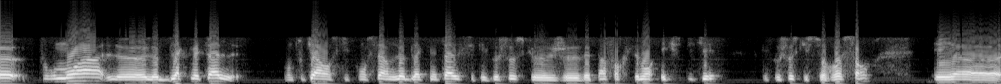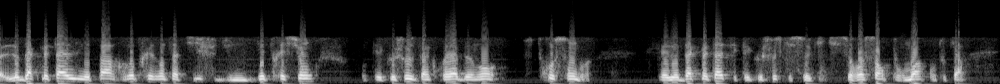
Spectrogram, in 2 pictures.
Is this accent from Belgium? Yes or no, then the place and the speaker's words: yes; Belgium; Moi, en tant que Belge, j'ai vu ça avec une certaine distance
